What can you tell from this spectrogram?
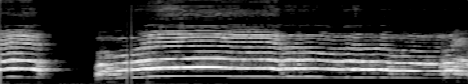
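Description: Siberian husky howling: a howl that breaks off under a second in, then after a short pause one long, steady howl of about six seconds.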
